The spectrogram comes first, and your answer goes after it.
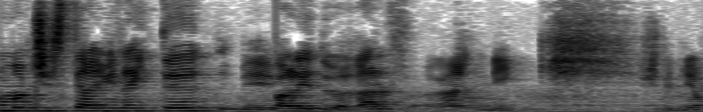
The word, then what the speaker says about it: Ralf Rangnick: Je me prononce pas pour une équipe mais j'adore le Manchester United, mais parler de Ralf Rangnick. Je l'ai bien prononcé, Ralf Rangnick.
